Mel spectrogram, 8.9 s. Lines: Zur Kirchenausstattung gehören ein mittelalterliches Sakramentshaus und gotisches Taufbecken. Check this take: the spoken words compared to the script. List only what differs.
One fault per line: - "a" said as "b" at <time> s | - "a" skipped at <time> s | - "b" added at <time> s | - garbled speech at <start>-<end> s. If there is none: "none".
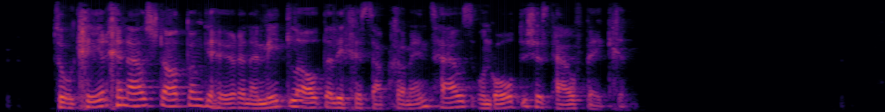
none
